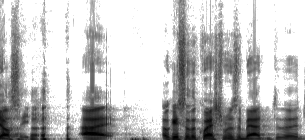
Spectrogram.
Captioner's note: laugh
